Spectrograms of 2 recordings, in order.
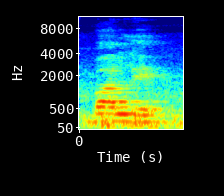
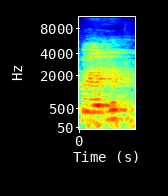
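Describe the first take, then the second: First: The word ends without any t sound. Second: The word ends with a pronounced t sound. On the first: The speaker calls it right. "इसकी correct pronunciation है बाले, टी silent है।" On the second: The speaker calls it wrong. "इसको teacher बैलेट पढ़ाते हैं।"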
